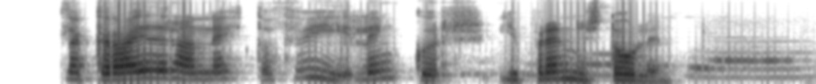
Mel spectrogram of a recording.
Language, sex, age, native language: Icelandic, female, 30-39, Icelandic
